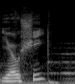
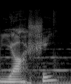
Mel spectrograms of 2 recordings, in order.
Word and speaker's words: Yoshi: yashi is more Japanese I think yashi is technically correct but in English I feel like most people say Yoshi Yoshi Etc okay so something is still bad yeah say it with a long o Yoshi Yoshi yeah I think I think that's the most common English pronunciation isn't it Yoshi rather than yashi but yashi is probably more Japanese yashi okay so this is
